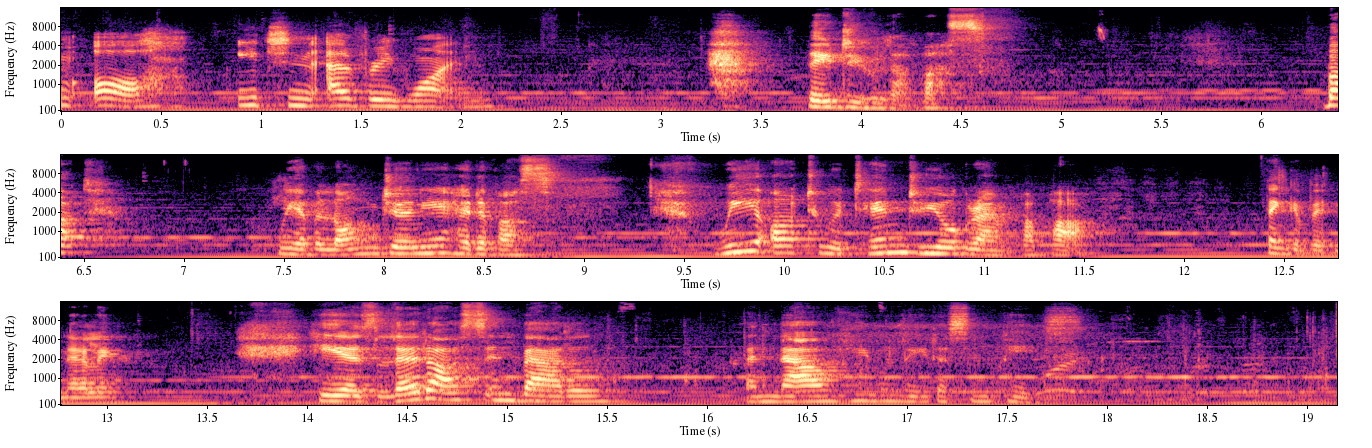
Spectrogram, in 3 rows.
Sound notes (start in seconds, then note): 3.2 sighs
